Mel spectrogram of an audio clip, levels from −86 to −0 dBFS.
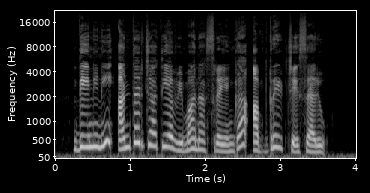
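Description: No faults detected anywhere in the speech recording.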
